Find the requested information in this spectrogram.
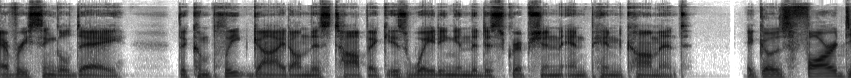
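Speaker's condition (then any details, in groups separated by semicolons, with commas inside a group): No condition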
